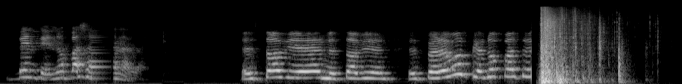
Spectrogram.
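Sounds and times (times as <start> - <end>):
speech: 0.2 - 1.5, 2.4 - 5.3
dull thump: 5.4 - 6.4
wooden plank breaking on a bridge: 5.4 - 6.7.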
